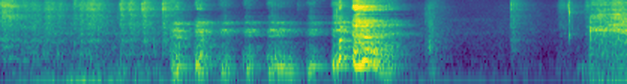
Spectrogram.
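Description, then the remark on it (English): A person imitates a co-host's cough: a few short, raspy bursts building to one louder, harsher hack, then quiet with a faint breath at the end. “So now I'm editing the latest episode, and he coughs like this.”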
